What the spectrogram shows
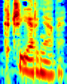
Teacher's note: To k musí byť počuť, ale musí byť neznelé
